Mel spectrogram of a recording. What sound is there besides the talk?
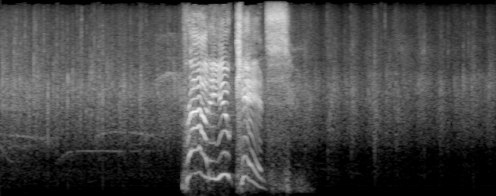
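audience hand clapping applause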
